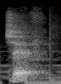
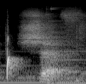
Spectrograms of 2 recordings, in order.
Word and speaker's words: chef: Cambia esa CH por un sh, que es como un sh. De esa manera, no digan chef, digan chef.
